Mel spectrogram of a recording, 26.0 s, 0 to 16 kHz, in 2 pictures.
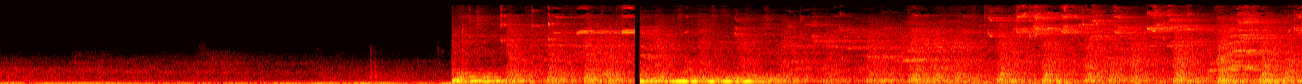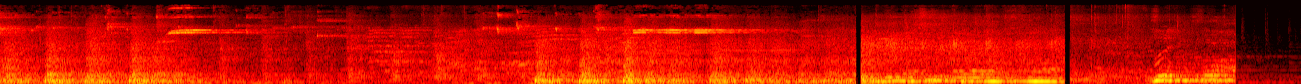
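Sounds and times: ball bouncing in hall: 4.5s - 25.4s
players' voices: 4.5s - 25.4s
shoes squeaking on court: 4.6s - 16.8s, 17.6s - 21.4s.

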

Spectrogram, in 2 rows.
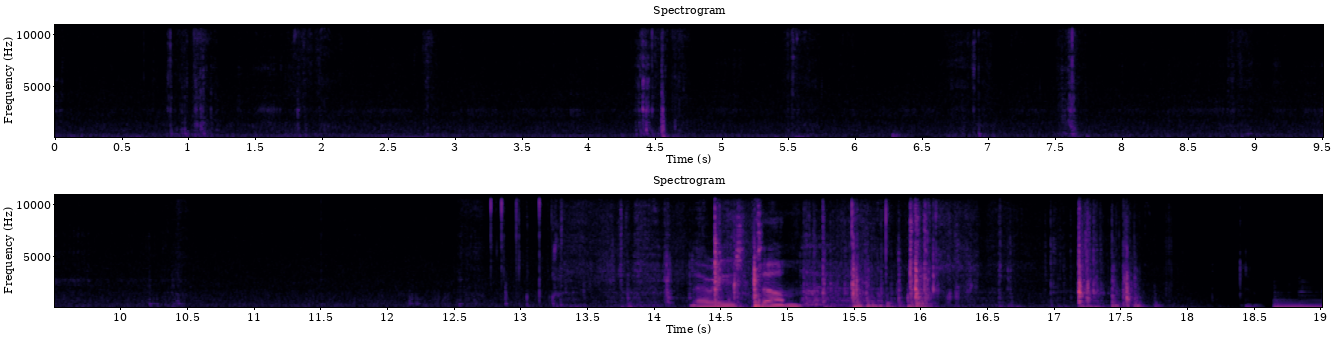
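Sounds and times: paper rustling: 12.5s - 17.8s.

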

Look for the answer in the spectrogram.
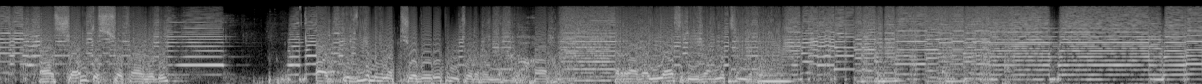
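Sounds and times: harmonium chord: 0.0s - 12.0s.

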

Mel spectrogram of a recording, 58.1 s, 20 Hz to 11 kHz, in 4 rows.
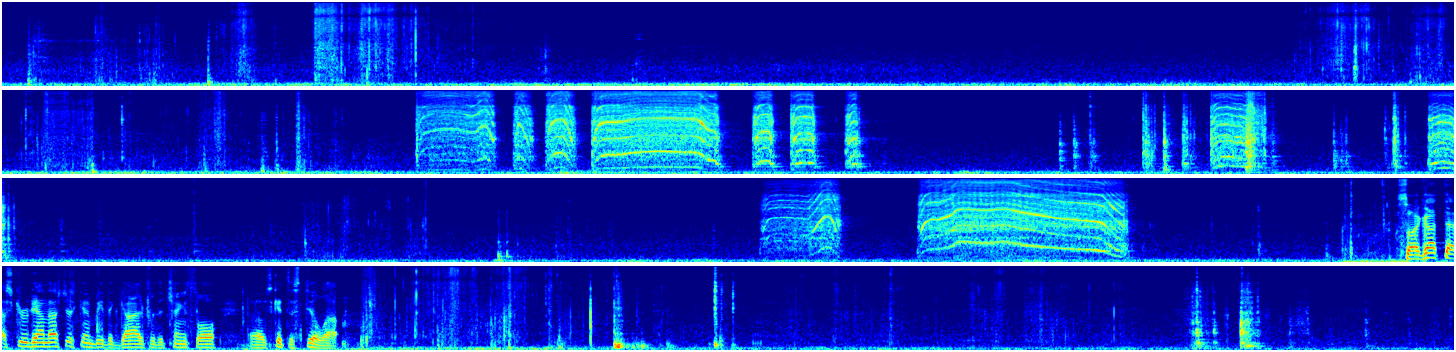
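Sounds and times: cordless drill driving screws: 18.6s - 23.2s, 26.6s - 27.2s, 28.8s - 29.2s, 36.6s - 37.5s, 38.2s - 40.4s.

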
